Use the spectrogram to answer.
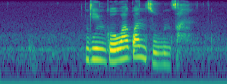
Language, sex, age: South Ndebele, female, 20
